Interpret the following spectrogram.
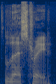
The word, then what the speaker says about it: Lestrade: It uses re in both the beginning and the middle, so it's less trade.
